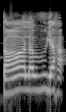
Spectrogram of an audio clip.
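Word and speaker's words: तालव्यः: Talavyaha. T, A, L, A. V, Y, A. Followed by Visarga. Talavyaha.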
